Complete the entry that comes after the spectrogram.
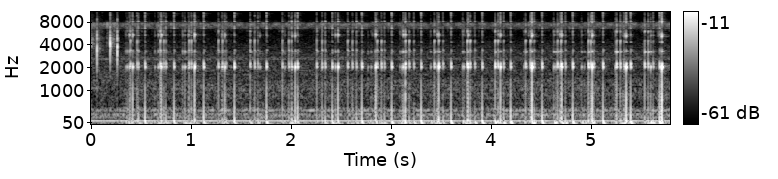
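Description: Long fingernails tap rapidly and irregularly on the glass sides of a medium clear glass jar with a lid, filled with water. Each tap is a short, bright click with a glassy ring centered near 2 kHz that fades almost at once, over a faint steady low hum.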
